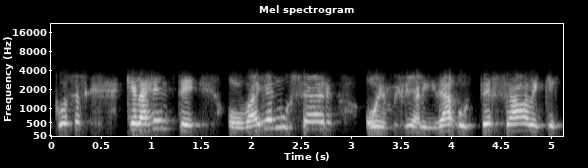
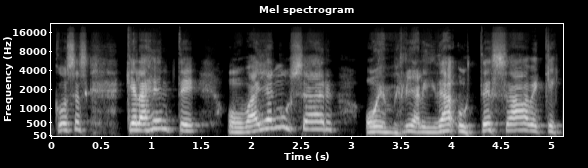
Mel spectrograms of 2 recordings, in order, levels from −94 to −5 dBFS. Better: second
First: phone-call audio; nothing above 3 kHz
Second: none

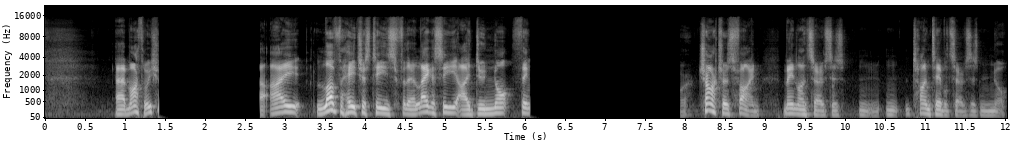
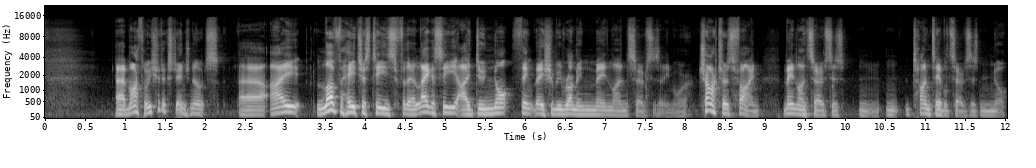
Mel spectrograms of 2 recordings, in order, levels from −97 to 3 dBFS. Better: second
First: audio cutting out; at 1.5 s for 1.5 s and at 6 s for 2 s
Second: none

